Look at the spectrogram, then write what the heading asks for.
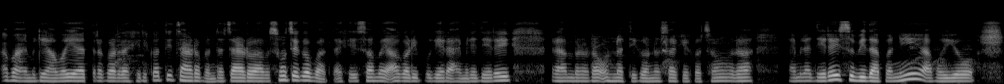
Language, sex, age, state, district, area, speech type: Nepali, female, 45-60, West Bengal, Darjeeling, rural, spontaneous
